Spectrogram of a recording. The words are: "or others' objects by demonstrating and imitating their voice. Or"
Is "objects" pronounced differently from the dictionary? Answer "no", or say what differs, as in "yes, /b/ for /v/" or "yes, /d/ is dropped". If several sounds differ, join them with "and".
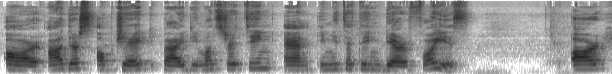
yes, /s/ is dropped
